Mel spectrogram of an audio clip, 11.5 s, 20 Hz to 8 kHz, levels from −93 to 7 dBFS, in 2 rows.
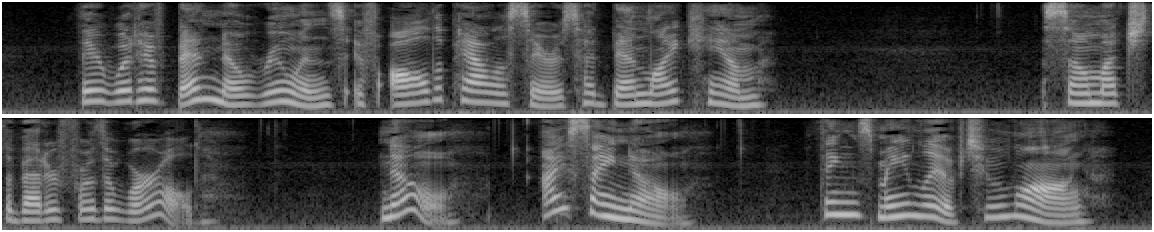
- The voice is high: Yes, high, 230 Hz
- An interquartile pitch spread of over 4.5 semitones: Yes, average, 5.2 semitones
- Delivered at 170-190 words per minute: No, average, 155 wpm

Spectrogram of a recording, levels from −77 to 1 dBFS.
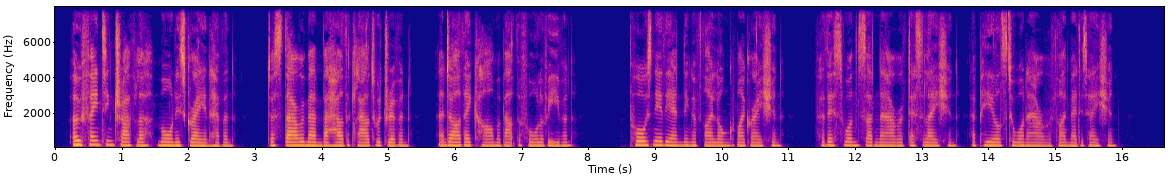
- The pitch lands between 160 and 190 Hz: Yes, medium, 185 Hz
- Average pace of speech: Yes, average, 170 wpm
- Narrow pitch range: Yes, narrow, 1.3 semitones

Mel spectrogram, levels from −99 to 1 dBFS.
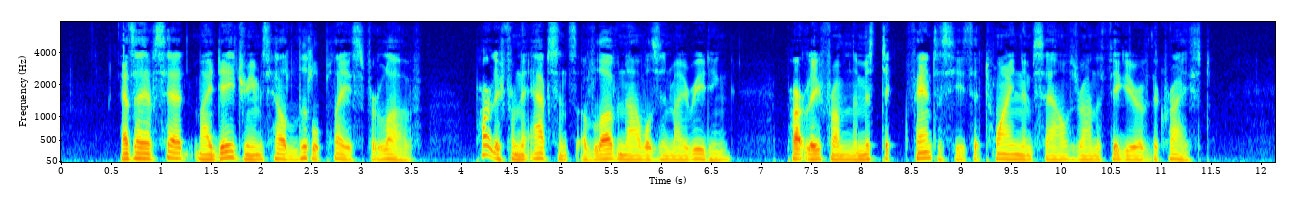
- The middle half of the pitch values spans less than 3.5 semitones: Yes, average, 2.7 semitones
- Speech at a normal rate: Yes, average, 180 wpm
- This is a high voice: No, very low, 95 Hz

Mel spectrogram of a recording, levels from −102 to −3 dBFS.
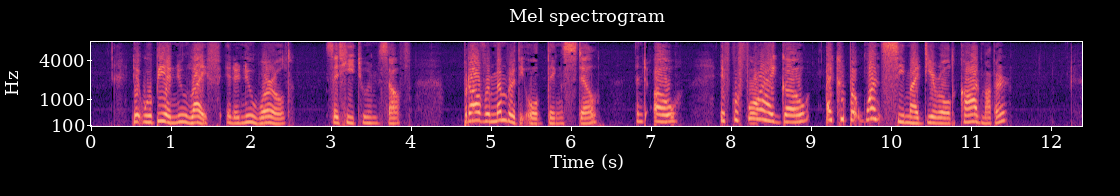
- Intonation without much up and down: No, average, 4.7 semitones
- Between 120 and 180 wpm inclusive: Yes, average, 175 wpm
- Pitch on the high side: Yes, high, 230 Hz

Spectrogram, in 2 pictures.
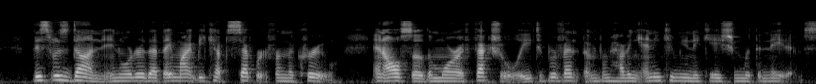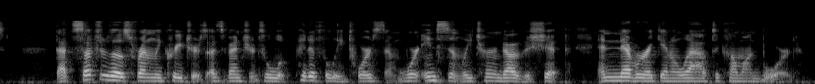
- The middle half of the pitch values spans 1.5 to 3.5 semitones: Yes, narrow, 2.5 semitones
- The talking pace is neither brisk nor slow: No, fast, 210 wpm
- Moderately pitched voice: Yes, medium, 155 Hz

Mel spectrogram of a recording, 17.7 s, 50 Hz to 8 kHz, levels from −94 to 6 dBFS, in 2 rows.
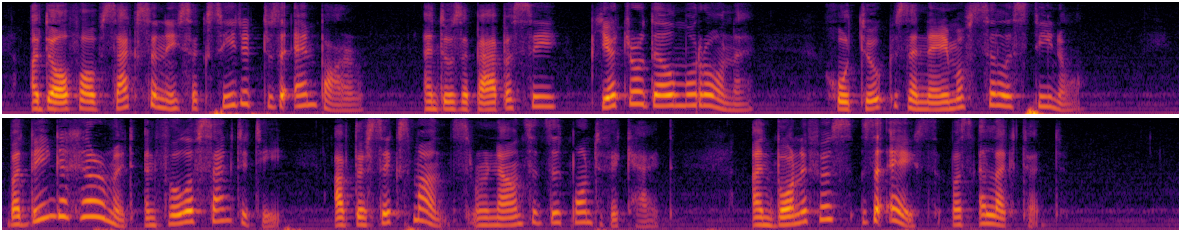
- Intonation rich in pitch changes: Yes, wide, 6.7 semitones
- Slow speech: Yes, slow, 130 wpm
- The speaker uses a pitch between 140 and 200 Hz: No, high, 235 Hz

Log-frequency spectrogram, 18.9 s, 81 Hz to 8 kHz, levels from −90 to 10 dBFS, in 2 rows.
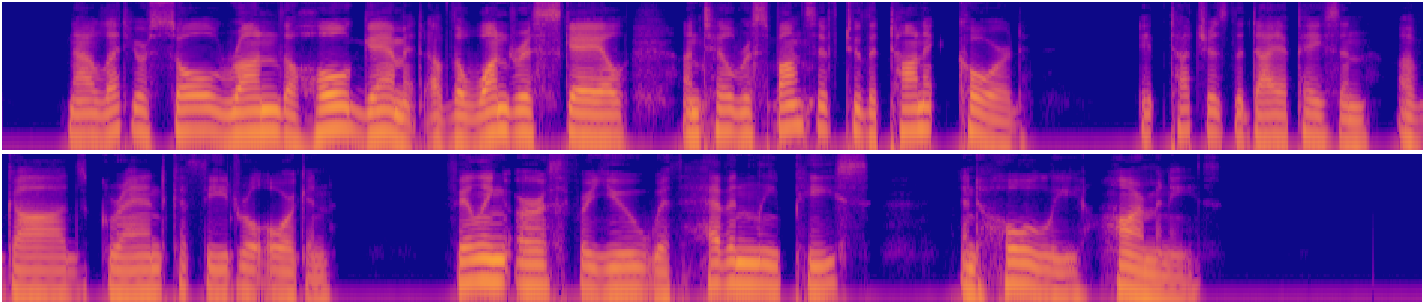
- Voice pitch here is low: Yes, low, 125 Hz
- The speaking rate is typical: No, slow, 115 wpm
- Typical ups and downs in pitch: Yes, average, 4.1 semitones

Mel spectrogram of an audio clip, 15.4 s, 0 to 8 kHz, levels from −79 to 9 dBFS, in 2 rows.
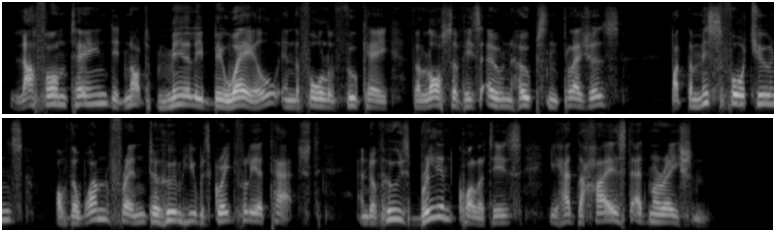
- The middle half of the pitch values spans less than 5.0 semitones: No, average, 5.3 semitones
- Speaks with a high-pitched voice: No, medium, 165 Hz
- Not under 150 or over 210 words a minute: Yes, average, 165 wpm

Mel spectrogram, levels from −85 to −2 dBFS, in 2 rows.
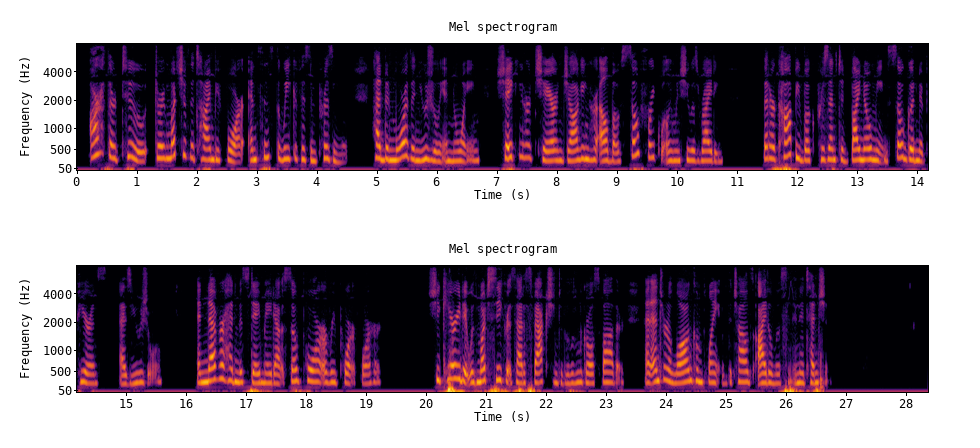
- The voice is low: No, high, 245 Hz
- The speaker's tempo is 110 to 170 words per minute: No, average, 180 wpm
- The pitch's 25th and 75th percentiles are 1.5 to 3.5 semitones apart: Yes, average, 3.2 semitones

